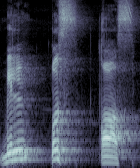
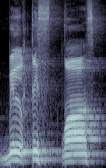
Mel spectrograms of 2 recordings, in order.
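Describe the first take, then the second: First: The vowel after the q is 'u'. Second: The vowel after the q is 'i'.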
